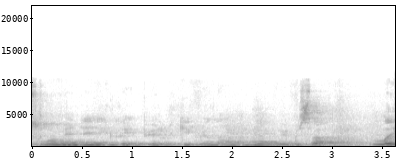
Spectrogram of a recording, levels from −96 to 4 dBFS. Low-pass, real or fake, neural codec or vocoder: 10.8 kHz; real; none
